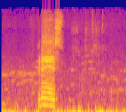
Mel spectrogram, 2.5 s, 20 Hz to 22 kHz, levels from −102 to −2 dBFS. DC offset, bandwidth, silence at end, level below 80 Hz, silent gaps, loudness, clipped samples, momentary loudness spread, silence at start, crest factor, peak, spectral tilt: under 0.1%; 17 kHz; 0 s; -18 dBFS; none; -8 LUFS; 0.2%; 19 LU; 0.05 s; 12 dB; 0 dBFS; -2.5 dB/octave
